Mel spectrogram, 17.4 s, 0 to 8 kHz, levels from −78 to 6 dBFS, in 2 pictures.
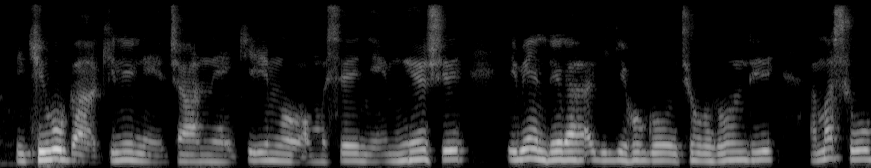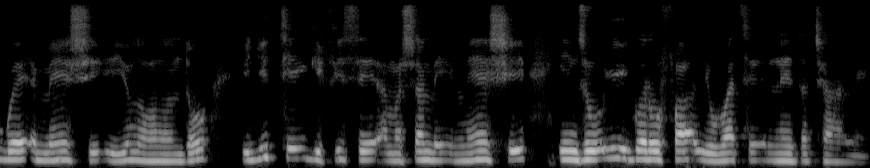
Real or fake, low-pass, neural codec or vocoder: fake; 7.2 kHz; codec, 16 kHz, 2 kbps, X-Codec, HuBERT features, trained on balanced general audio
